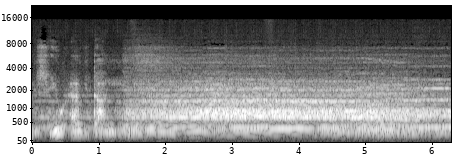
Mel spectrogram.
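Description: Movie trailer soundtrack played through a TV speaker. Brief voices come in the first second or so, then music of held notes swells up, growing louder over a second or two and then holding steady.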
